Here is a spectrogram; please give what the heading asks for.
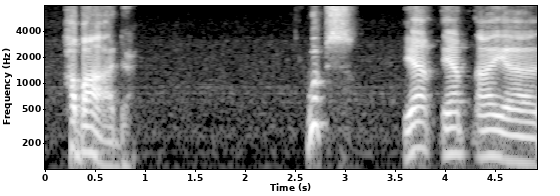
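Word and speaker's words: Chabad: Uh, Darc uh uh has let me know it's pronounced Habad.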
